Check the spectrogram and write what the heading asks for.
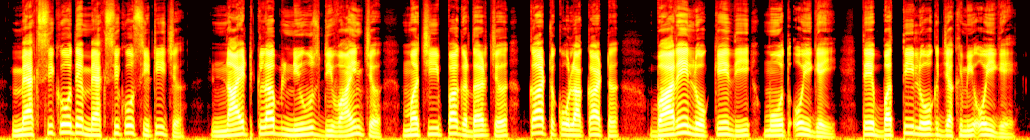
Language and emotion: Dogri, neutral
